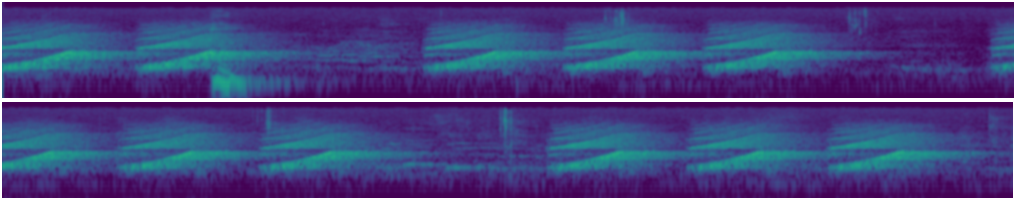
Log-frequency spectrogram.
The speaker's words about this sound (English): It's a fire alarm.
